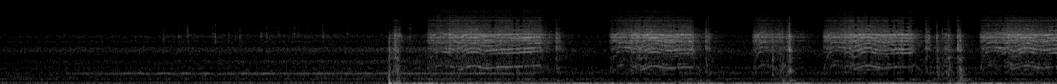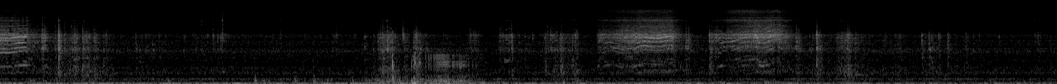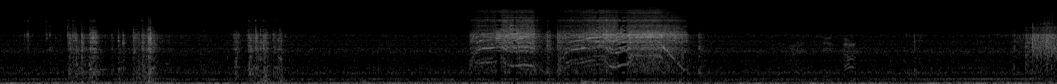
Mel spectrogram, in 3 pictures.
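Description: Timberjack 1470D forestry harvester at work: a low engine hum with repeated whining bursts of a second or two, wavering in pitch, as the hydraulic crane and harvester head are worked.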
